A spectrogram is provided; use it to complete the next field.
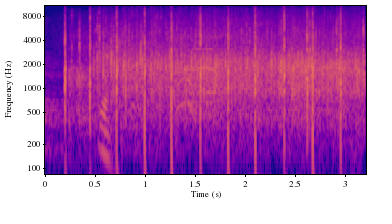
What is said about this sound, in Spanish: Recibamos con un fuerte aplauso, por favor, a Nayeli Rangel.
